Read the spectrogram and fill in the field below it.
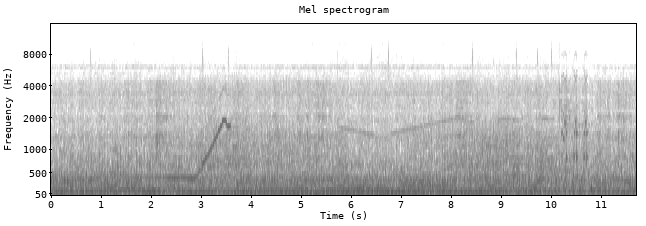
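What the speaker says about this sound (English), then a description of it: "Drone is so loud." Drone in the video game Voices of the Void, a steady mechanical hum with a rising whine sweeping upward partway through, droning evenly under faint ambient game sounds.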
